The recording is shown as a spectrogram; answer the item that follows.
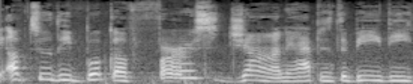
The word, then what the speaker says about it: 1 John: So it's the 1 John is number 62 in the 66 books of the Bible, and you pronounce it just the way I just said, 1 John.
